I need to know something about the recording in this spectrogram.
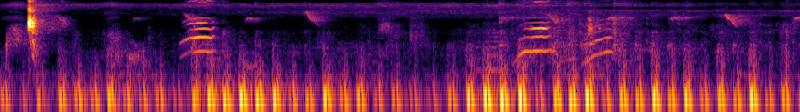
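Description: Infant macaque giving a few short, high, squeaky calls that dip in pitch, typical of a young monkey distressed at being left alone. A sharp click sounds just after the start.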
